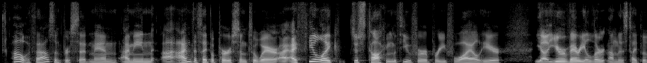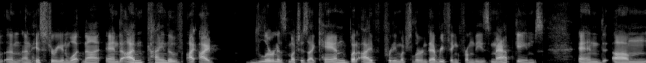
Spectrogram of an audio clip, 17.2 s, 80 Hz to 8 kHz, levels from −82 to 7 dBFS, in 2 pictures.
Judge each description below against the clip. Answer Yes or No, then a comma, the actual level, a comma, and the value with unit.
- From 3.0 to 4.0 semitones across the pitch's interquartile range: No, average, 4.7 semitones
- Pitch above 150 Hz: No, low, 130 Hz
